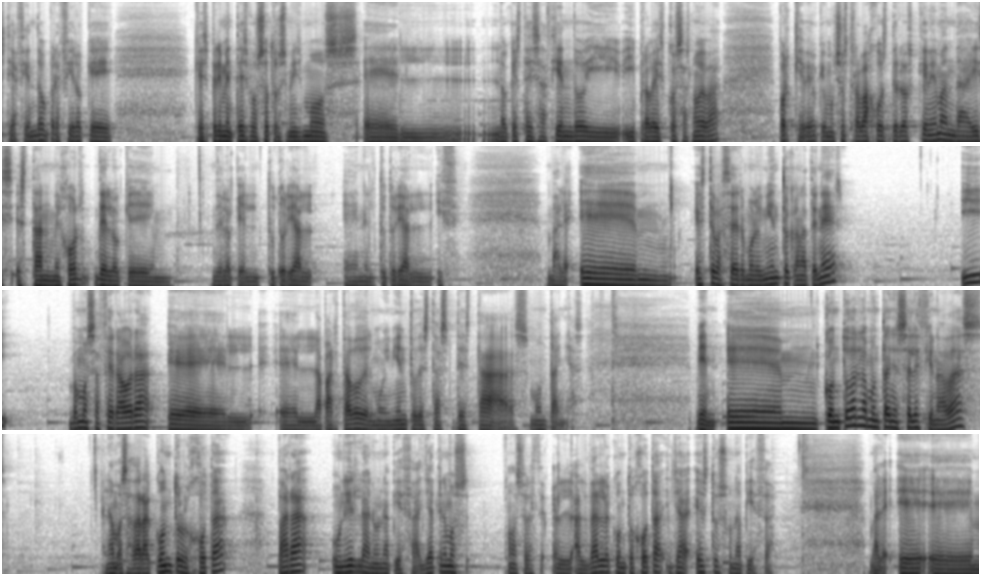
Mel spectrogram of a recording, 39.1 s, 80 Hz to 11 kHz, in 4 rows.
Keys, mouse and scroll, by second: 31.4 ctrl+j, 33.3-39.1 right drag.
